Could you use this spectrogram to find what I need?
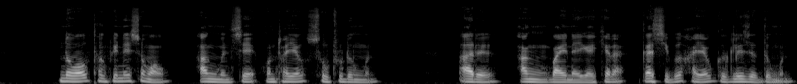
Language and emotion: Bodo, sad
